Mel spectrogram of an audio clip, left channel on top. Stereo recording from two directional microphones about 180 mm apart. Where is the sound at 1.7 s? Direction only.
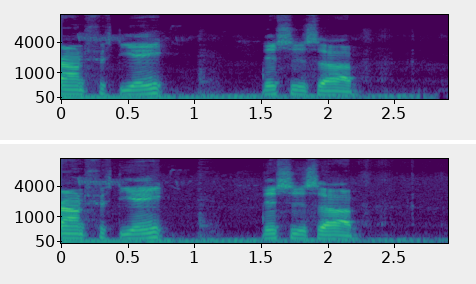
30° right (ahead or behind).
